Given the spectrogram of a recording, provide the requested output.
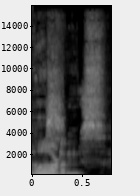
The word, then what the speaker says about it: Worms: Is that how you say it? It's spelt Worms. – Worms. – Worms? Oh, I should have known the V.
